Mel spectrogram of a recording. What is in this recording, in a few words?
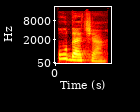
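"удача", Komi, female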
